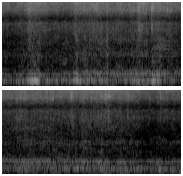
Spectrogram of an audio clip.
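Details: Constant hum of worker honey bees coming and going at a wild feral colony, a steady layered drone with brief louder surges as bees fly near, no other sounds.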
